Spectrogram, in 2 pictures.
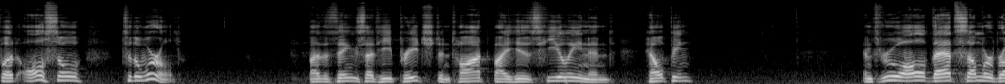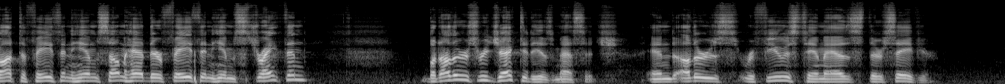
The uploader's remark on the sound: Bethany, Appleton, WI. Preached this sermon at Bethany's Saturday worship on June 4, 2022.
